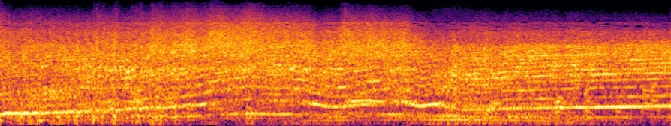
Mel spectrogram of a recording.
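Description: A supercar engine revving hard as the car accelerates away. Its pitch climbs over the first second and a half, wavers briefly, then holds high and steady.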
